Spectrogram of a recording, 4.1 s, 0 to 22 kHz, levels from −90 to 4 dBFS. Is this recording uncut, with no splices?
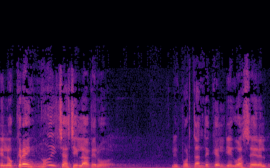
no; 1 cut; at 1.3 s

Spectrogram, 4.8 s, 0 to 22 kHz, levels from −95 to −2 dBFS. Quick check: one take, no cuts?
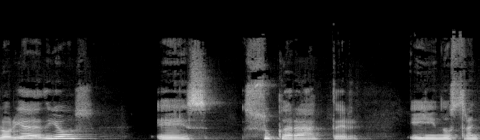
yes; 0 cuts

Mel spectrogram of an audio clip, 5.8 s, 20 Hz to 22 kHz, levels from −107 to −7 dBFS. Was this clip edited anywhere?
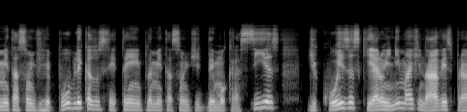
no; 0 cuts

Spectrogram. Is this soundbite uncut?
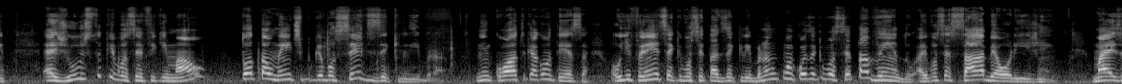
yes; 0 cuts

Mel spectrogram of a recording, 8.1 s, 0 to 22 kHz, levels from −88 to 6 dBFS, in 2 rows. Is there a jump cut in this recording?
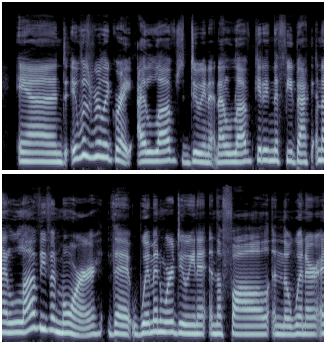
no; 0 cuts

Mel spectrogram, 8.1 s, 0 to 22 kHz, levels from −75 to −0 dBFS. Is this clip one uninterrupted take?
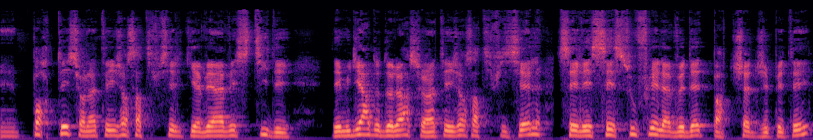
no; 1 cut; at 5.5 s

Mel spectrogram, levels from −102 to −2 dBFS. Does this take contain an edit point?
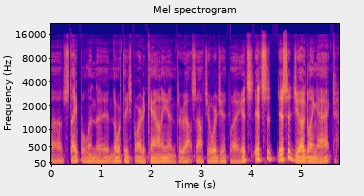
yes; 1 cut; at 3.5 s

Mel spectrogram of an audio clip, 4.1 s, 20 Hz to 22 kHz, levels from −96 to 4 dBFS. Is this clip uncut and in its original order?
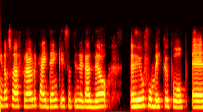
yes; 0 cuts

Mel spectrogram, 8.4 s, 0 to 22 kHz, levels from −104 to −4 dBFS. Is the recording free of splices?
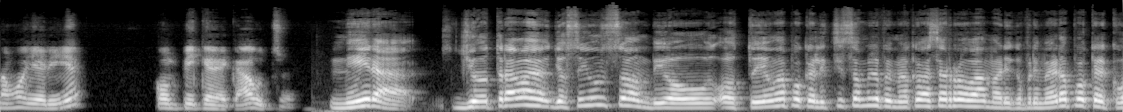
no; 1 cut; at 3.3 s

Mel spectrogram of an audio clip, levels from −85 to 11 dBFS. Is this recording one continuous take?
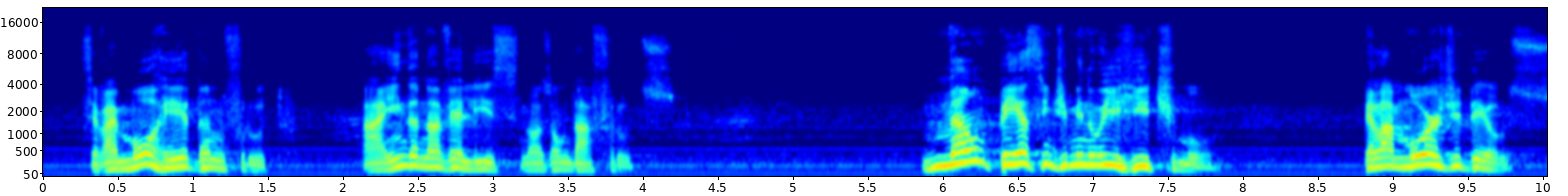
yes; 0 cuts

